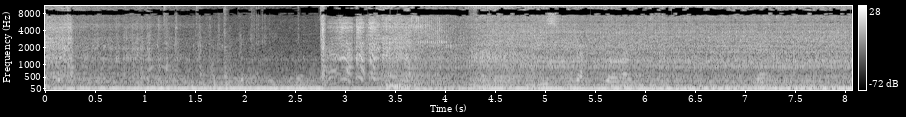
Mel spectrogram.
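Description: Isuzu Piazza's fuel-injected G200 four-cylinder engine idling steadily, heard from close over the open engine bay. It runs smoothly, with no unevenness or shaking.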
